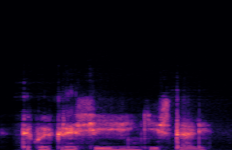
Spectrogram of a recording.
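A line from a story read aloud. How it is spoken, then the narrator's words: Quiet. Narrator (Russian): Тихо, подрагивая ресницами, говорила Фросе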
